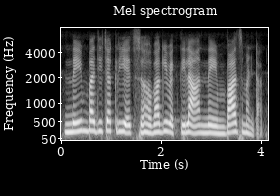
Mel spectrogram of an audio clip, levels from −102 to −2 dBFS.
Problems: constant background noise, echo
